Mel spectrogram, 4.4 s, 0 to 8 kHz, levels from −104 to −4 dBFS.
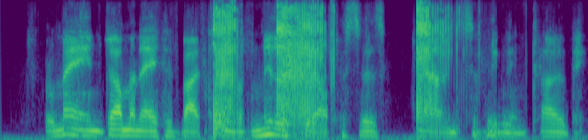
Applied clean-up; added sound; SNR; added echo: neural diffusion model UNIVERSE++.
